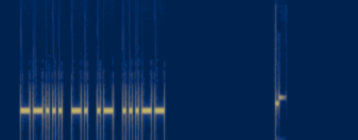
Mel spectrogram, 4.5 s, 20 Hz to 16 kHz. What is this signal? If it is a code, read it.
Morse code, heard as a keyed tone, about 30 wpm, 700 Hz. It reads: 7NA3
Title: Common Cut Numbers - 4-Digit 30wpm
